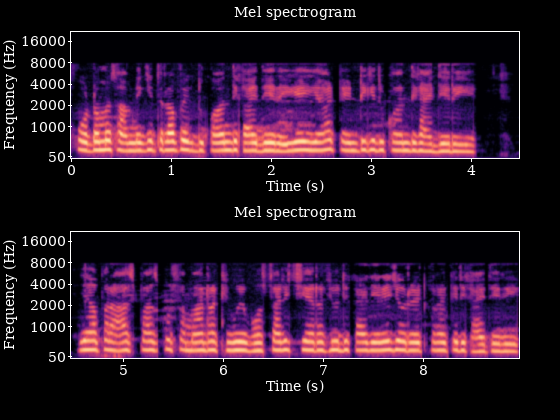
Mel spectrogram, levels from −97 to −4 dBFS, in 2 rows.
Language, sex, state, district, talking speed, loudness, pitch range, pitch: Hindi, female, Bihar, Jamui, 265 wpm, -16 LUFS, 245-265 Hz, 255 Hz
